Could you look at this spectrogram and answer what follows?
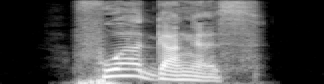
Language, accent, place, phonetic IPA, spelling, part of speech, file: German, Germany, Berlin, [ˈfoːɐ̯ˌɡaŋəs], Vorganges, noun, De-Vorganges.ogg
- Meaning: genitive singular of Vorgang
